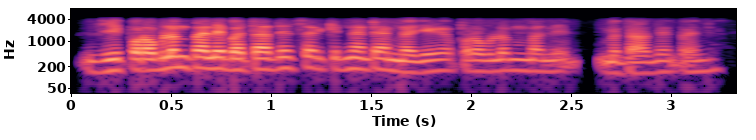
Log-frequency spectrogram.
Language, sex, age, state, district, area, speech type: Urdu, male, 18-30, Uttar Pradesh, Saharanpur, urban, conversation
